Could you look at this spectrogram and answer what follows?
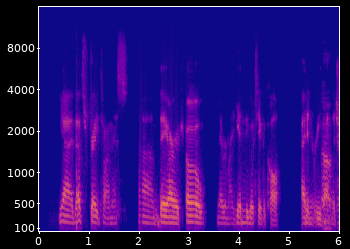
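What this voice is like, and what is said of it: Usual voice. Nothing is said of it.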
